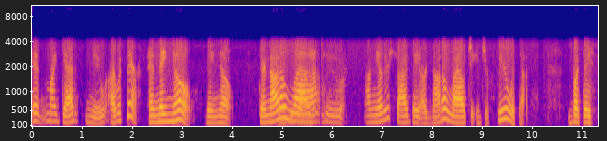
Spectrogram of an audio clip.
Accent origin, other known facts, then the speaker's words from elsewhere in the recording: Los Angeles, California, United States; also born or lived in Hawaii / Tahoe; I grew up in Hawaii, like Tahoe and Los Angeles. So I know where a lot of places are. I traveled a lot.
